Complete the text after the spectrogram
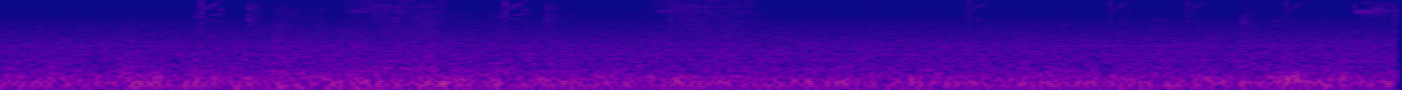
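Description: Soft electronic menu clicks and swishes sound as selections change.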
